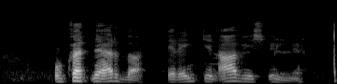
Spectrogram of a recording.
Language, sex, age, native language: Icelandic, male, 13, Icelandic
